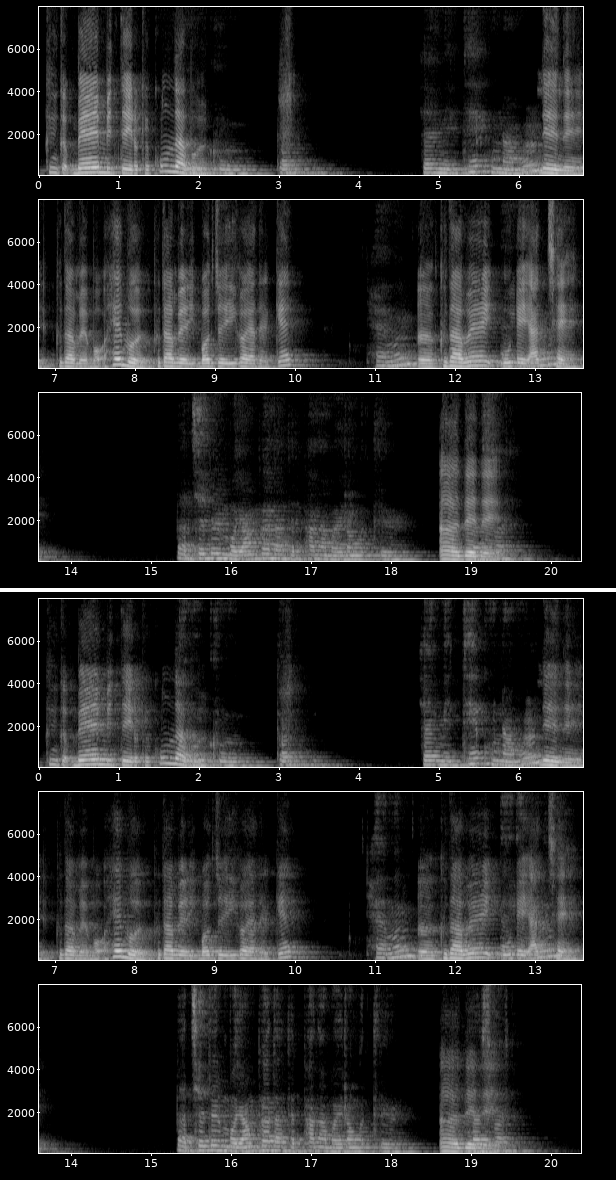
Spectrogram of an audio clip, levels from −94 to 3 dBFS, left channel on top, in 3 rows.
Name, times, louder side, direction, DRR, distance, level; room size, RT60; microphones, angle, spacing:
voice 1, 0.1-2.1 6.2-10.0 11.5-13.5 18.6-19.4, left 2 dB, 40° left, 12 dB, 0.7 m, -27 dB
voice 2, 1.8-2.6 3.0-3.5 4.8-6.3 10.9-11.5 12.5-13.3 15.3-18.1 18.9-19.5, equal, 75° right, -2 dB, 4.1 m, -34 dB
28.5 x 13.0 x 2.9 m, 0.82 s
head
